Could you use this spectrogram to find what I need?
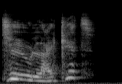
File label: hit, voices angry pursuit; DanisRace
